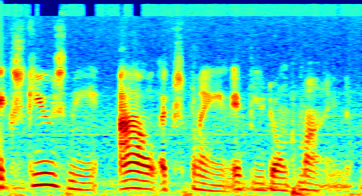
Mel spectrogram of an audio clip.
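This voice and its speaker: A rumbling put-on character voice sits at a low-to-middle pitch. It goes at a very slow pace, with clear background noise. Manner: interrupting, insistent.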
